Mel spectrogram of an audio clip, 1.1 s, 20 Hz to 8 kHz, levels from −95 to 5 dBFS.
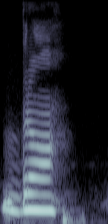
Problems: none marked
